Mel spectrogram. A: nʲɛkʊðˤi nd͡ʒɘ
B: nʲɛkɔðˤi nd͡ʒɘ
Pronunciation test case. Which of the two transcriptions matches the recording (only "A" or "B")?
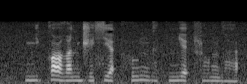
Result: B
